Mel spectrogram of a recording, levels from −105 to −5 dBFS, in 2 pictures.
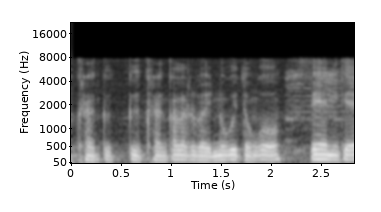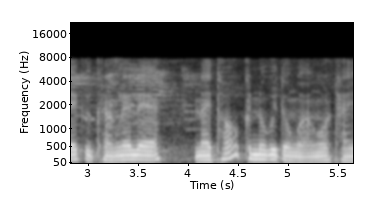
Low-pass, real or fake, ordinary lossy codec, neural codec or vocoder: none; real; none; none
